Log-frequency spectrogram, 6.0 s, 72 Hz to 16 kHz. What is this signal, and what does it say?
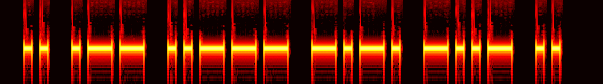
Morse code, heard as a keyed tone, about 15 wpm, 700 Hz. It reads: IW2CXI
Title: DXCC-100 Call Signs - 6 Characters - 15wpm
